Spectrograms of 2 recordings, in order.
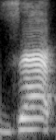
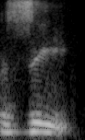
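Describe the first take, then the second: First: The letter is said as 'zed'. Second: The letter is said as 'zee'. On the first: This is the British way. "that's a very British way of, say, of saying Z" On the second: This is the American way. "not Z"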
